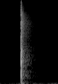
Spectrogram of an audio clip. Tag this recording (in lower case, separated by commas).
hands, clapping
